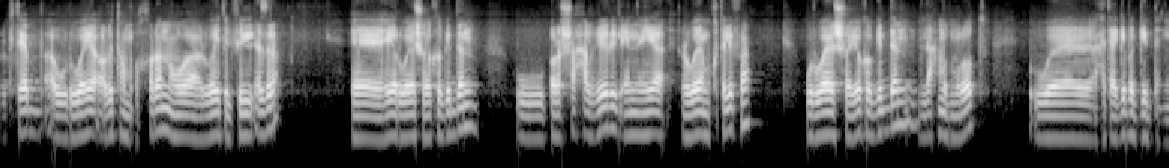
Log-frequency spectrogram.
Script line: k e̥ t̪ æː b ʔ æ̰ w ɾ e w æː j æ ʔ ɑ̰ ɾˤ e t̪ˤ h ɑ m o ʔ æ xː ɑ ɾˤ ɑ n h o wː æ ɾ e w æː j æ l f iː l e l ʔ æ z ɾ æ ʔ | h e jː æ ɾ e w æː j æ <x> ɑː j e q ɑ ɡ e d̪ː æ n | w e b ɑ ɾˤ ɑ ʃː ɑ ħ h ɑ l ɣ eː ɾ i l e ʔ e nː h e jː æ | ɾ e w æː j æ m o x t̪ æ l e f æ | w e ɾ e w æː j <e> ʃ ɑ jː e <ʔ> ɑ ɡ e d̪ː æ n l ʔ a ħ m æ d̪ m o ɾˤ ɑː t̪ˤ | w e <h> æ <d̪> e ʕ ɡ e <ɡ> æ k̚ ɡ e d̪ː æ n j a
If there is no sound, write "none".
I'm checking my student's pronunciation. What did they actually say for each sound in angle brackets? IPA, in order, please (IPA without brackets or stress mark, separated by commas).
ʃ, æ, q, h, t̪, b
